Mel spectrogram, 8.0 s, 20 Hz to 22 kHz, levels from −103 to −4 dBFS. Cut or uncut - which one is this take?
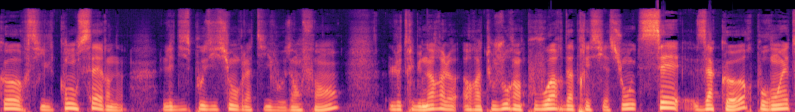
cut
